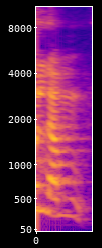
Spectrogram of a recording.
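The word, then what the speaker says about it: लं: हैं ना, तो वो लम होता है इसका। कैसे? ऐसे जीभ को थोड़ा सा रोटेट करके लम लम। It sound sometimes funny but it's reality. इसका प्रोनाउंसिएशन ऐसे ही है।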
